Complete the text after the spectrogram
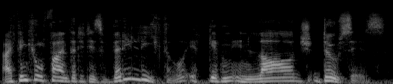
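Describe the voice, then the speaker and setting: An actor playing a worried, fragile husband in an audio drama, speaking in a hesitant, halting, self-justifying way. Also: male voice, fairly high pitch, big pitch swings, a little mellow, breathy edge. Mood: earnest, uneasy. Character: worried fragile husband who suspects his wife of poisoning.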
